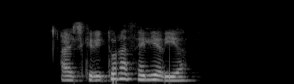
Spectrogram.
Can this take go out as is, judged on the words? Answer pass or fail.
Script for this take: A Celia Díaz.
fail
